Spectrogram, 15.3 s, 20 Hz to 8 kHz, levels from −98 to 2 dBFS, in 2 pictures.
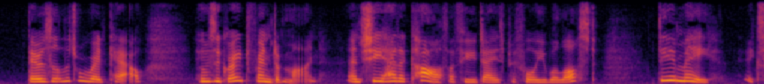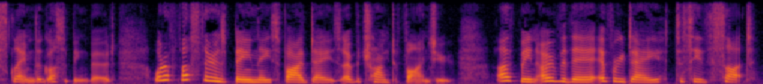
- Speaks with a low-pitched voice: No, very high, 265 Hz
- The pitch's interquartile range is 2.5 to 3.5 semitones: No, average, 5.2 semitones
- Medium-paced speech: No, fast, 215 wpm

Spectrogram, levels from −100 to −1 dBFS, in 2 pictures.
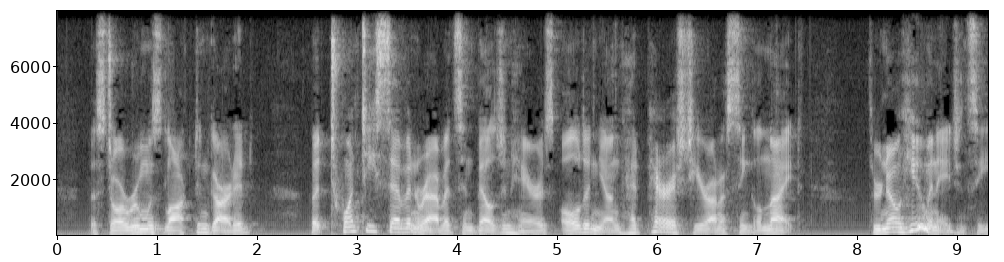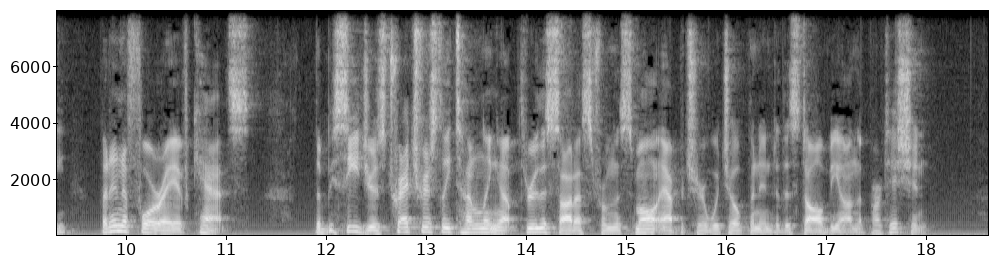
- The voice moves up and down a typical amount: No, wide, 5.9 semitones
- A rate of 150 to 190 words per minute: Yes, average, 170 wpm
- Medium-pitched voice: No, low, 110 Hz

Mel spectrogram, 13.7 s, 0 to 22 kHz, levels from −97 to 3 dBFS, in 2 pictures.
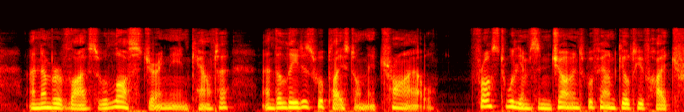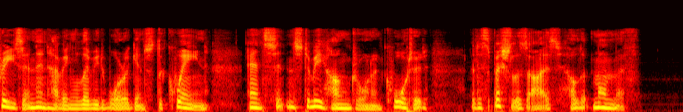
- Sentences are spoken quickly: Yes, fast, 215 wpm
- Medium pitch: Yes, medium, 160 Hz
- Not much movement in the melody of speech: No, average, 3.6 semitones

